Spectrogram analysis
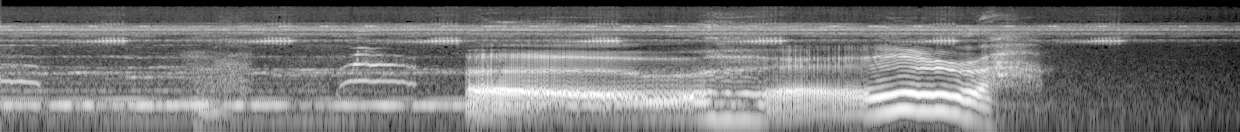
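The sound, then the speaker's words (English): A cat lets out a few drawn-out, wavering meows, the last one loud, over a steady background of chirping crickets at night. “Meow. Oh, God damn it, cat. I'm trying to sleep. Be quiet.”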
